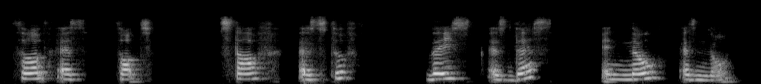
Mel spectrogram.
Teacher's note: typically long vowels being shortened and diphthongs being pronounced as monophthongs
